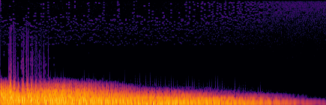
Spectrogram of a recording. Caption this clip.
Low pitched FM synth "thunder." Is that a creature walking on the hull?
synth, creature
